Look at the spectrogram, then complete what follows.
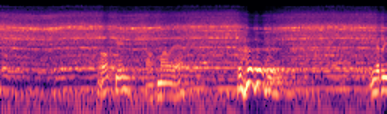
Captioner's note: chuckle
